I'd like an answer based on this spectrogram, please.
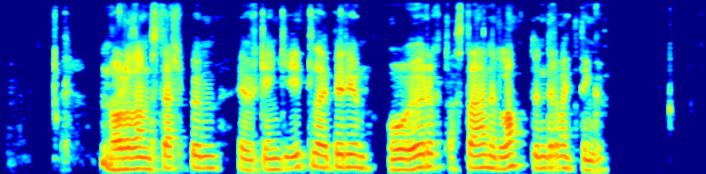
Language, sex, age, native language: Icelandic, female, 80-89, Icelandic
